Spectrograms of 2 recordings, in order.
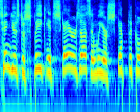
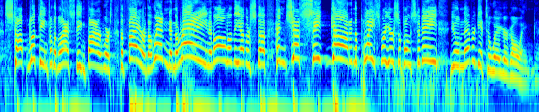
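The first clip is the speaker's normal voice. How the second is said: high, driving pulpit exhortation; full-force preaching; 6 semitones higher than usual. Real, not acted. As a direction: build the list with raised pitch and force.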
